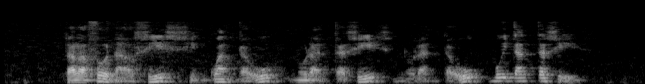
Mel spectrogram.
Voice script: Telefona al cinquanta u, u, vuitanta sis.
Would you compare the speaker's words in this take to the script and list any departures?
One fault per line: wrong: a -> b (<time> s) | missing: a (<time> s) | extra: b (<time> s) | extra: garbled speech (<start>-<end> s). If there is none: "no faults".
extra: sis (1.4 s)
extra: noranta sis noranta (3.0 s)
